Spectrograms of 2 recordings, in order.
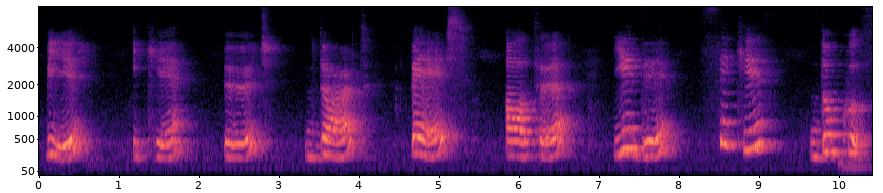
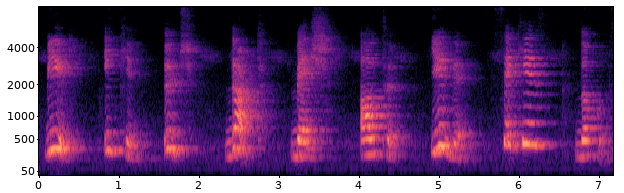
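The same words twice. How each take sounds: First: The numbers are counted at a slower pace. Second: The numbers are counted at a faster pace.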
